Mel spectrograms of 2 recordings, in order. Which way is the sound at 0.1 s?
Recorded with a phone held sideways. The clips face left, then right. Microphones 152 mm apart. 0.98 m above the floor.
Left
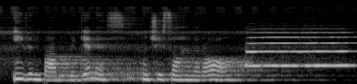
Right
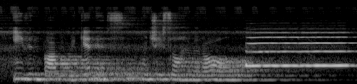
40° left (ahead or behind).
